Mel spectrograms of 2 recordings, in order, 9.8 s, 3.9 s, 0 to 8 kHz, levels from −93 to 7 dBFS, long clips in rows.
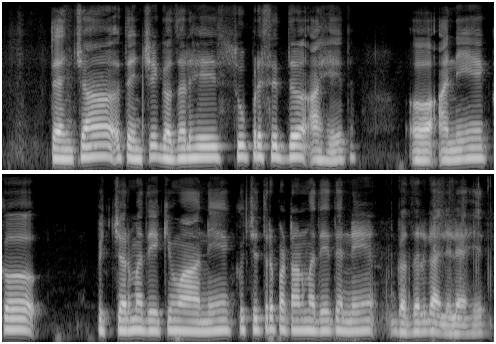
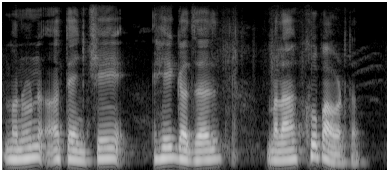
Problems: none marked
